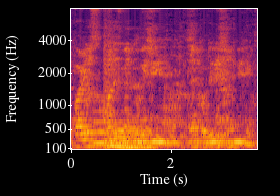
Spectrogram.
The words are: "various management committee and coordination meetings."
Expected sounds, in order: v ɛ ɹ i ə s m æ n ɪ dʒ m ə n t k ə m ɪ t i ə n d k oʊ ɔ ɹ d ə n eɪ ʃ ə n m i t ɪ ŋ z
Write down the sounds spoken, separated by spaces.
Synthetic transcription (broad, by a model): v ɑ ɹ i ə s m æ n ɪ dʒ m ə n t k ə i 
